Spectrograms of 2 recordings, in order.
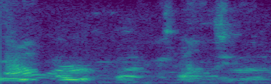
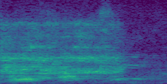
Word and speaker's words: Elephantine: Now, I always pronounce it, by the way, Elephantine. So look carefully. I think it's supposed to be pronounced Elephantine. Maybe someone in the comments will correct me if I get that.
